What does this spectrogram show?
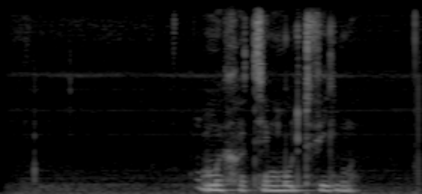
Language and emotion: Russian, neutral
